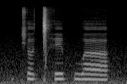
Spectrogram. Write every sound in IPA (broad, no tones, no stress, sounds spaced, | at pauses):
c ə ǀʰ e p w ɐ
